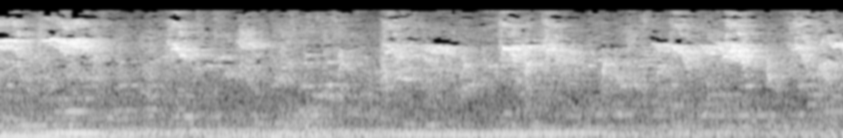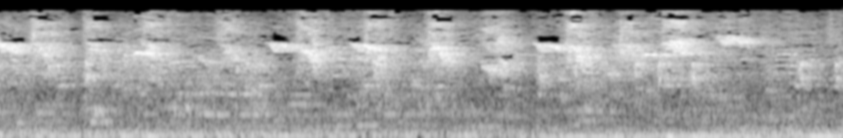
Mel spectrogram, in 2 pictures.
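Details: Mutation-colour zebra finches newly introduced to a new mate for pairing; short, bright, high chirps repeated rapidly throughout, several per second, over a faint low hum.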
